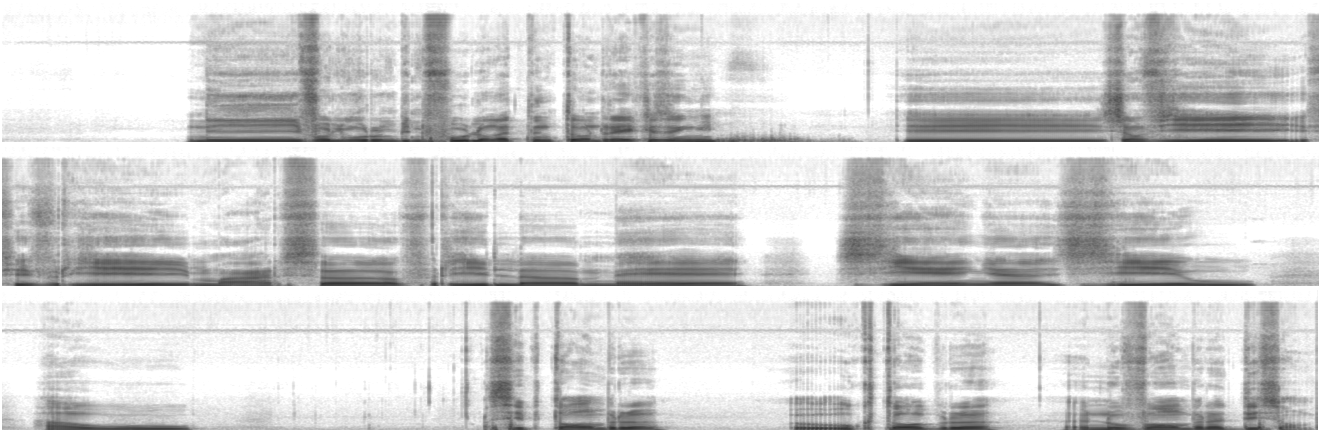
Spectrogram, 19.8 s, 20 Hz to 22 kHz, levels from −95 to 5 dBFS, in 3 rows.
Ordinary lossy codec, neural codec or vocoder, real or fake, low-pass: none; vocoder, 44.1 kHz, 128 mel bands every 256 samples, BigVGAN v2; fake; none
